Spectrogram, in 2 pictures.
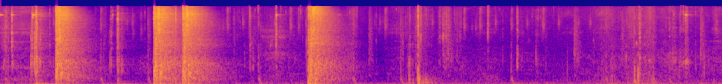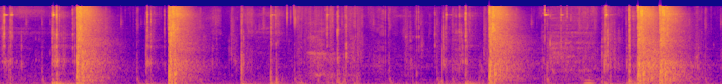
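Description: Pneumatic roofing nailer firing nails through starter-strip asphalt shingles into the roof deck: a string of single sharp shots, each a second or more apart, with a pause of several seconds in the middle.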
